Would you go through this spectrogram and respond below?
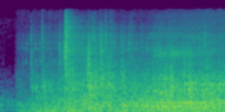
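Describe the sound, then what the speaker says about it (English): A door is pulled open with a brief creak and thud, then a rising rush of wind and storm noise roars steadily through the opening, loud and continuous. "I reached for the door and pulled it open."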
